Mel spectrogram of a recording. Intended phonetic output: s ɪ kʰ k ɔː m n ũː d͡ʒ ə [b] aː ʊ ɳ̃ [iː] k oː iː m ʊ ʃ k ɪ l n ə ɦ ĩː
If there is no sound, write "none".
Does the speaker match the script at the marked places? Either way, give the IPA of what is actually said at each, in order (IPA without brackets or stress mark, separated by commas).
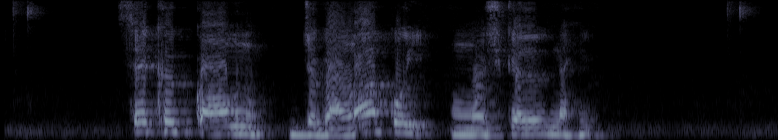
ɡ, aː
